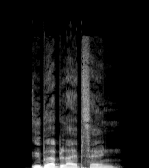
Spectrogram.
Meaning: dative plural of Überbleibsel
- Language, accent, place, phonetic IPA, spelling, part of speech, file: German, Germany, Berlin, [ˈyːbɐˌblaɪ̯psl̩n], Überbleibseln, noun, De-Überbleibseln.ogg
